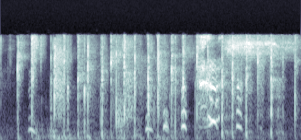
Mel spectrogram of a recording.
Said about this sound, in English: Pats on the back and claps all around. Yay. Yay! I'm like, I'm the only one clapping. No, it's not happening in my hand.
